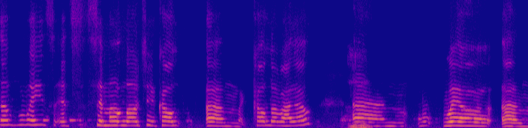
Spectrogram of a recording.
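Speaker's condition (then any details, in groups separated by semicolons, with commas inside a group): Cerebral palsy; talks too fast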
